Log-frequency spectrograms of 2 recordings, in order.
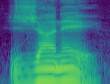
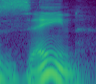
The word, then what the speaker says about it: Zhané: it's two women and it's spelled Zhane, but with the little thing over the E. And I'm like, who's Zane? I will tell you what. Zani? He's like, I will tell you what. Zhané.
